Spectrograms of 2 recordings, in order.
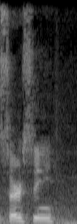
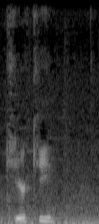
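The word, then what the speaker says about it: Circe: icarus and deadliest odysseus and cersei for kirki if we want to do real great pronunciations then atalanta prometheus and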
